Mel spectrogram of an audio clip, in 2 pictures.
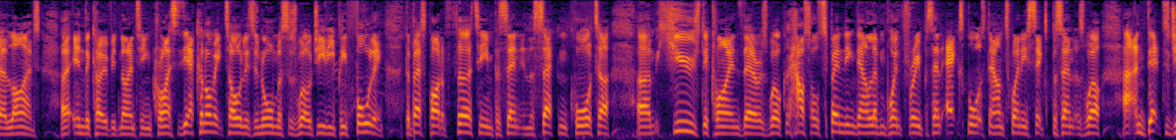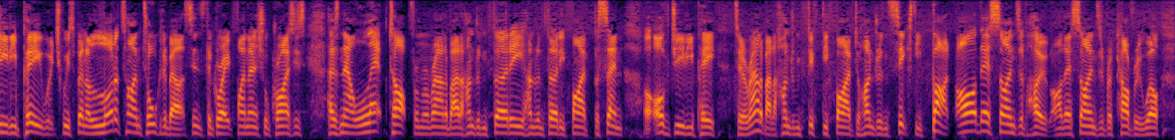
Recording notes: We are live at the Ambrosetti Forum on Lake Como where the mood among attendees remains cautious amid the market turbulence.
